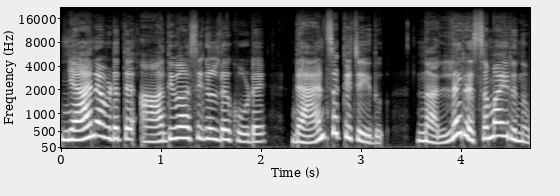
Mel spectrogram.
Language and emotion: Malayalam, happy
